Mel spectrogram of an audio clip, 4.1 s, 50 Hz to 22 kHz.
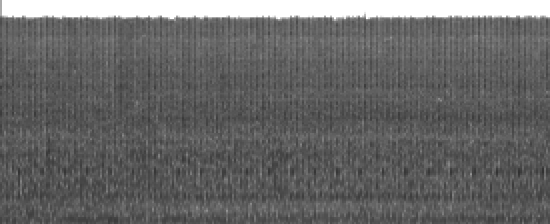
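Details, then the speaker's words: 2L diesel engine after overhaul, idling: even steady clatter about three beats a second, smooth and regular with no miss or uneven knock; blow-by gone, smoke only when cold. "yang penting mesin sudah tidak ngobos itu sudah bagus dan mesinnya juga rata dan halus"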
